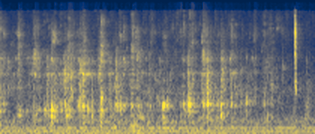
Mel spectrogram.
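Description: Liquid is poured into a container, heard as a faint, soft trickle with a few small drips and splashes, quiet and close.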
